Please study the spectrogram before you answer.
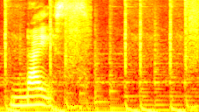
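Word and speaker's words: gneiss: an evenly shaped mineral the next word is pronounced nice nice is a type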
